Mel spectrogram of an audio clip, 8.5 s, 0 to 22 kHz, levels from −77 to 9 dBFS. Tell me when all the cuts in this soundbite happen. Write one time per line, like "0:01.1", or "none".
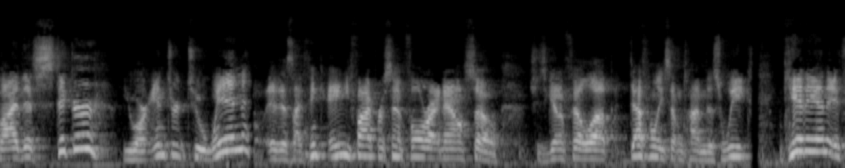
0:07.5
